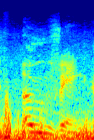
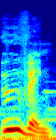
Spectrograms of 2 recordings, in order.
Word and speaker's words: Oving: in West Sussex now the locals around here apparently pronounce this place different to how I would now I would pronounce this place moving and throughout this episode I may refer to it as other but I have it on good authority that this is the Parish of oovi foreign here's my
